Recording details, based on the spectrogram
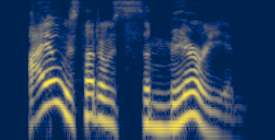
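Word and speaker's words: Cimmerian: than two i've heard chimerian and i've heard sumerian i always thought it was sumerian even though it's a c you pronounce it like an s but i could be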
